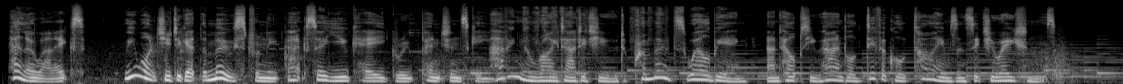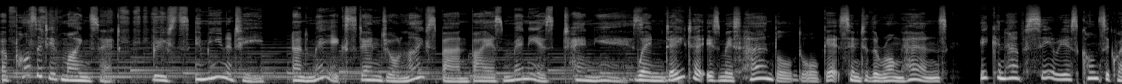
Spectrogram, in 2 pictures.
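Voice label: uk elearning, British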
